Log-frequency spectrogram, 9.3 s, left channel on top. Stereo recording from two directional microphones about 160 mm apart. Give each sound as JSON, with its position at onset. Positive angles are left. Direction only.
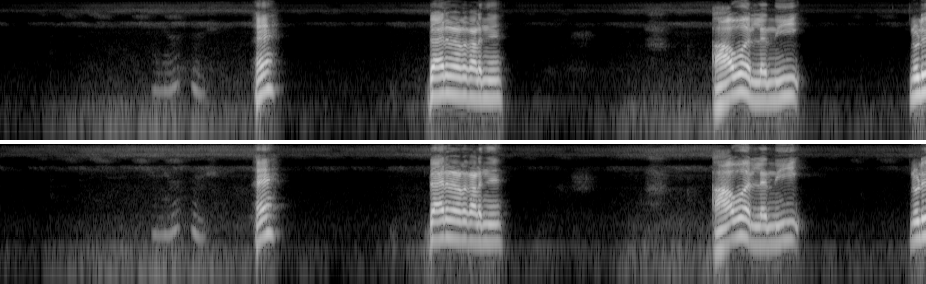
{"t": 2.5, "sound": "speech", "side_deg": 90}
{"t": 4.3, "sound": "speech", "side_deg": 60}
{"t": 7.1, "sound": "speech", "side_deg": 80}
{"t": 9.1, "sound": "speech", "side_deg": 90}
